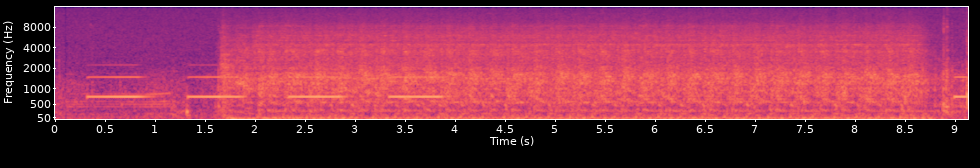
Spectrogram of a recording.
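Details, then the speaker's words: 2006 Kia Sorento with misfire codes P0300, P0301, P0303 and P0305, raw fuel smell and a suspected internal rattle; the starter cranks about seven seconds during a compression test with a slightly uneven rhythm: low compression in two cylinders. "It did sound a little more uneven to me that time. And I think we're actually going to see a a pattern of that here."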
